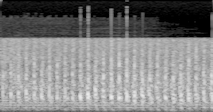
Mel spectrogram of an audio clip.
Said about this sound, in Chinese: 露丝，你听，那是什么声音？啊，飞机，是飞机！艾路易斯，开飞机来看我们了，我们出去看看。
